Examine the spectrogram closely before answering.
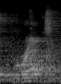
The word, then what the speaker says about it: Brett: you remember my name uh my name is Brett b-r-e-t-t and if you can't if you're not good at remembering it's perfect you know why because bread rhymes with forget so like now you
